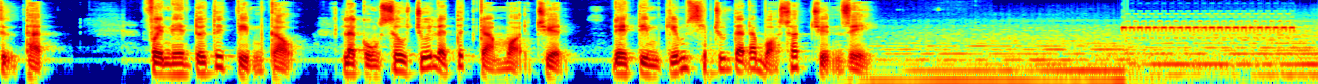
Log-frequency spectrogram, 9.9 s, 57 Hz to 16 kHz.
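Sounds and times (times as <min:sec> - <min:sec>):
speech: 0:00.0 - 0:00.4, 0:01.1 - 0:06.7
telephone ringing with a bright electronic tone: 0:08.4 - 0:09.8.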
